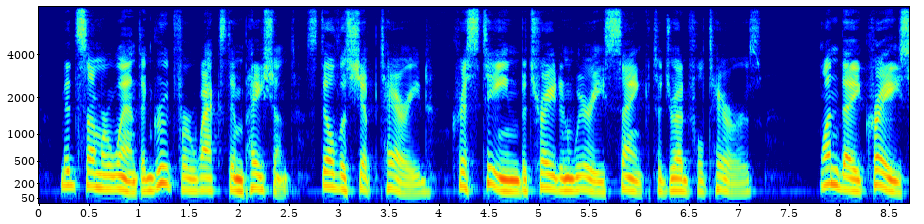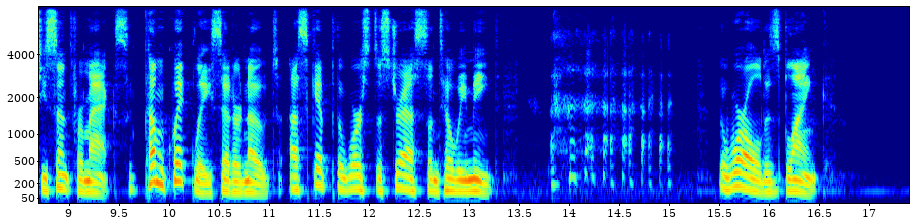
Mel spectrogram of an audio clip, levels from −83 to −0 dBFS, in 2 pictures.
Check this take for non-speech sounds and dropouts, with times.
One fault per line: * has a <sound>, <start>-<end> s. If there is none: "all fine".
* has a laugh, 13.6-15.1 s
